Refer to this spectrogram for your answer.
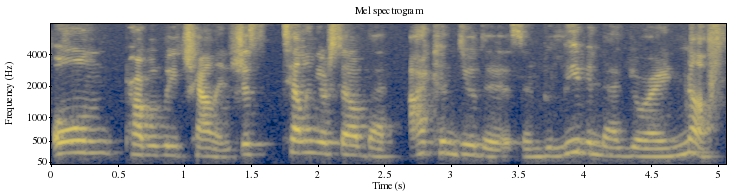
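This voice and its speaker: A woman speaks in a plain, everyday voice, her pitch varying in an ordinary way and her pace moderate. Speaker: lawyer running a webinar. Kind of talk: webinar presentation. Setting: online webinar.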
